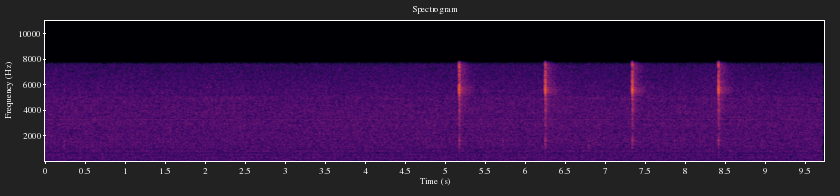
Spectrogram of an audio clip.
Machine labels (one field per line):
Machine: valve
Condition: normal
